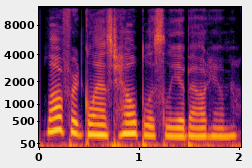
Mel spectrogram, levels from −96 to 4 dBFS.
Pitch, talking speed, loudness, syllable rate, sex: 200 Hz, 150 wpm, -15 LUFS, 5.4 syllables/s, female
